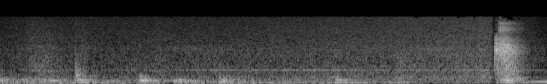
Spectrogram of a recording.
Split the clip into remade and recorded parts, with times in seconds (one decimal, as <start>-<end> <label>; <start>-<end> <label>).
0.0-5.5 recorded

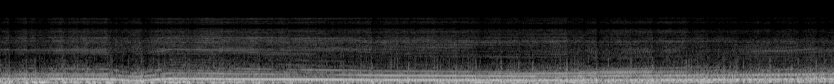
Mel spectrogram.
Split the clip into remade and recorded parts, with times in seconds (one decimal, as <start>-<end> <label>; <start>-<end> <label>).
0.0-8.3 recorded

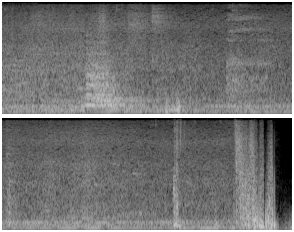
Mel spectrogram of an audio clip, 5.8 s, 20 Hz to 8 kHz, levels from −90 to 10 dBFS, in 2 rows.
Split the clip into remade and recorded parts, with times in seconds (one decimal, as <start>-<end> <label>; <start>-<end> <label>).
0.0-5.8 recorded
